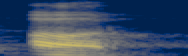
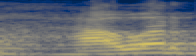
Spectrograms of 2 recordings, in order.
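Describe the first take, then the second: First: The word begins with a vowel, no h. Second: The word begins with an audible h sound. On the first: The speaker calls it right. "इसमें का एच जो होता है वो silent होता है" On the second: The speaker calls it wrong. "इसको हावर नहीं पढ़ते दोस्तों"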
